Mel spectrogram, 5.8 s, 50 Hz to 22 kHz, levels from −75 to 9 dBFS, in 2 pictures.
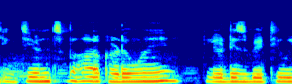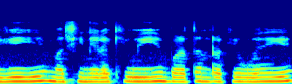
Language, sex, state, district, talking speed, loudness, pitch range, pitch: Hindi, female, Chhattisgarh, Kabirdham, 205 wpm, -14 LUFS, 185-200 Hz, 195 Hz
